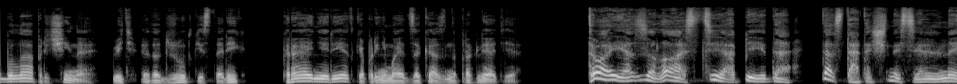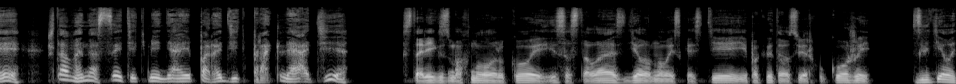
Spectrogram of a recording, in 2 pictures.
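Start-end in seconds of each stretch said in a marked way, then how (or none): 5.9-13.1 put-on high, slow, creepy old sorcerer; eerie voice. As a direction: drag each word out like a ghoulish old man. Sinister old curse-maker voiced.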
